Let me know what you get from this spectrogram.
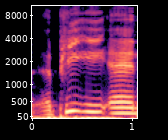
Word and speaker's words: Pentaverate: We have the first teaser trailer for Mike Myers' upcoming Netflix comedy event, The Pentaverte. Whatever the fuck it's called. Pentaverate.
